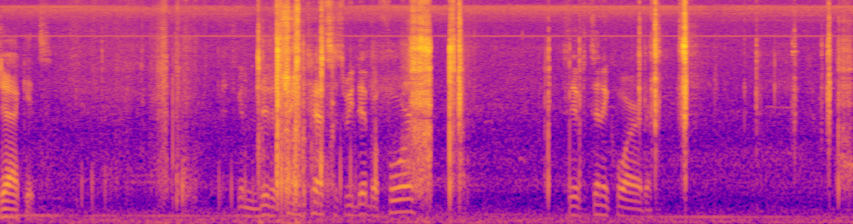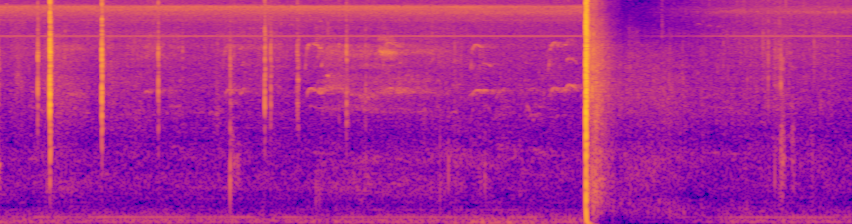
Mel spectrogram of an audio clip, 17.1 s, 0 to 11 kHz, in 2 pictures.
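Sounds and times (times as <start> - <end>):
pistol shot: 14.4 - 15.4.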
